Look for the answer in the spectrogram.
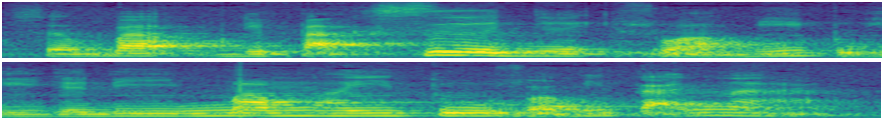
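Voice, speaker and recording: A man's voice: a little high, normal speed, gravelly, roomy sound, low-quality recording. Man preaching in a Malaysian Malay accent. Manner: animated storytelling, acting out dialogues with joking asides. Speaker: ustaz giving an evening mosque lecture. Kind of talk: informal sermon. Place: prayer hall of a small mosque.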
